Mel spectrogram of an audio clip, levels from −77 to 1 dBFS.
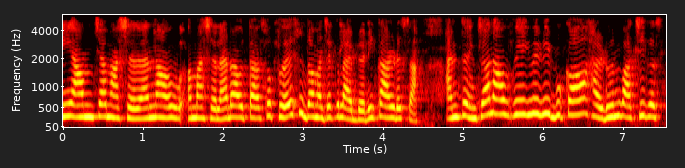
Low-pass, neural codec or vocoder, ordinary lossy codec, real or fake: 5.4 kHz; codec, 16 kHz, 4 kbps, FunCodec, trained on LibriTTS, 50 frames a second; none; fake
